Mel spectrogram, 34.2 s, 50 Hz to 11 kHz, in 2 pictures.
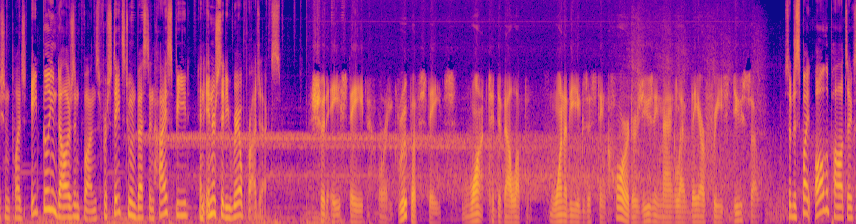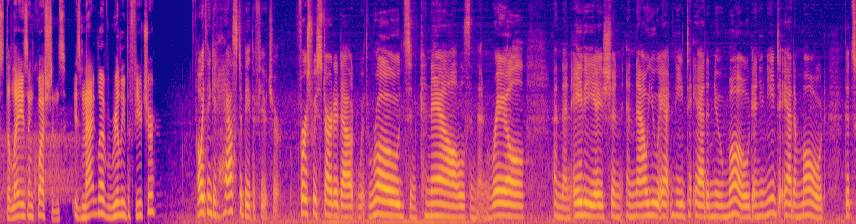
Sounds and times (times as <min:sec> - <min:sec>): Speech: 0:00.0 - 0:05.6, 0:06.2 - 0:20.2
Outside, rural or natural: 0:00.0 - 0:20.0.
